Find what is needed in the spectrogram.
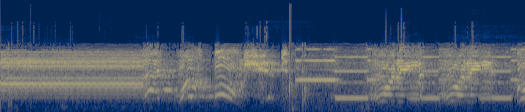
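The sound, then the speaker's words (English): A buzzer sound effect gives a harsh, flat, buzzing tone for over a second, then a person talks. “Yeah, I've got to give her a buzzer on that.”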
